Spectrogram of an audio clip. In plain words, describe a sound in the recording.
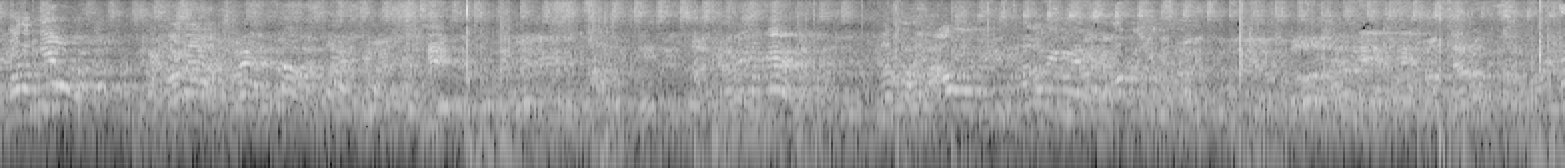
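Several men shout and call out to each other in a large echoing hall.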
